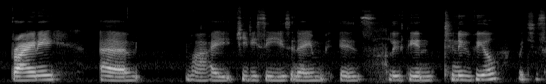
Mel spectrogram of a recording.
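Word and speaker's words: Lúthien Tinúviel: My GDC username is Luthien Tenuvial, which is how you say it, in case everyone's been asking me about that.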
